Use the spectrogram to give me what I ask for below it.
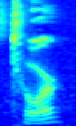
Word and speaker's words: Tor: Probably saying that wrong, but yeah, I remember someone, Arch Warhammer was saying that the correct pronunciation of Tor was Tour. It's spelled T-O-R. Remember him claiming that. And I think I remember seeing T-O-R floating around before elsewhere. It's just the way it's said, it ends up sounding like school tour.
